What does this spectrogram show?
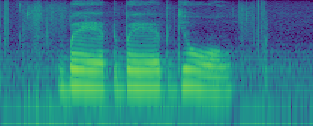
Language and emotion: Russian, positive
